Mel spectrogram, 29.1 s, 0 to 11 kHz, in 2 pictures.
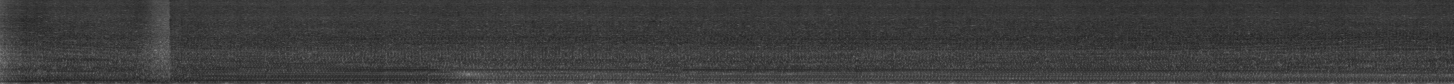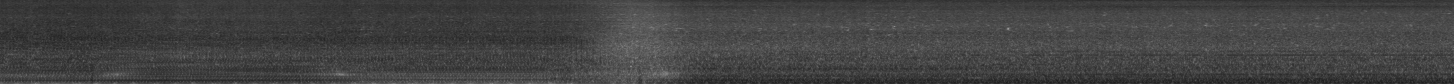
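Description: Toku TS 55 rock drill on a mini excavator's arm, drilling with fast, continuous hammering over a steady engine. The sound dips briefly about two-thirds through, then the hammering comes back heavier.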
